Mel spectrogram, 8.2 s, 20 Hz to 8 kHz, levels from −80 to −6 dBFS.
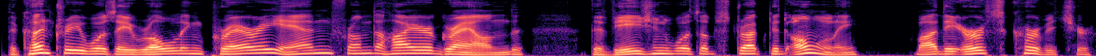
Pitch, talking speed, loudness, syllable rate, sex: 135 Hz, 145 wpm, -17 LUFS, 4.3 syllables/s, male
